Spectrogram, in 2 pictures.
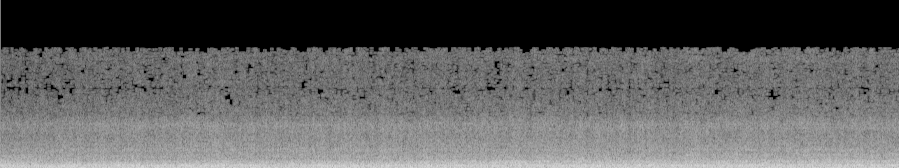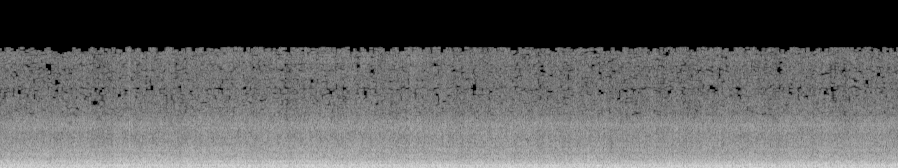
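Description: A car engine roars loudly at high revs, heard from inside the car.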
